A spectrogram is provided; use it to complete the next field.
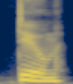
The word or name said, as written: doom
